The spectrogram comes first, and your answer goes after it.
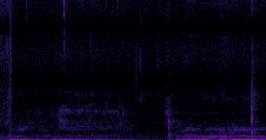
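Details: Cat growling while eating, guarding its food from its daughter: a low, steady rumbling growl that dips briefly near the middle, then resumes and rises slightly in strength, with faint indoor background.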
